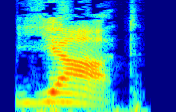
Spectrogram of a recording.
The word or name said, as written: yacht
